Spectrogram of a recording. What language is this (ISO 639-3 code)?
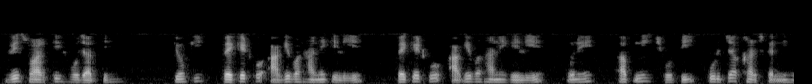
hin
